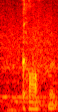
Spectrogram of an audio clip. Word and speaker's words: Kaufman: Kaufman is how you say that.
